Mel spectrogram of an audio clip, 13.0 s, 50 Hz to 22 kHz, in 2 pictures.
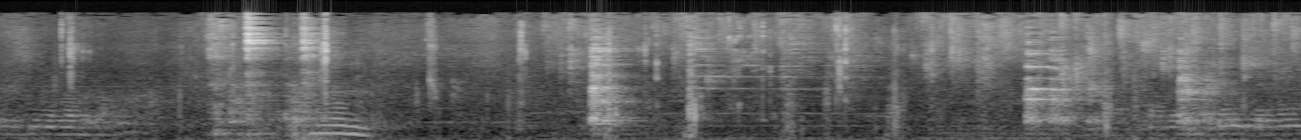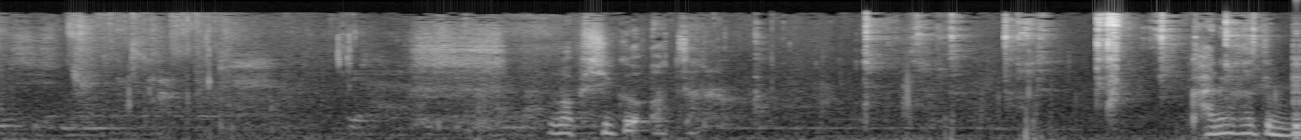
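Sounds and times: chewing noises: 0.2 - 9.0, 10.2 - 12.9.

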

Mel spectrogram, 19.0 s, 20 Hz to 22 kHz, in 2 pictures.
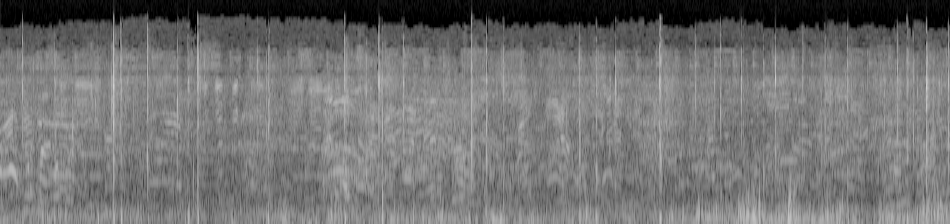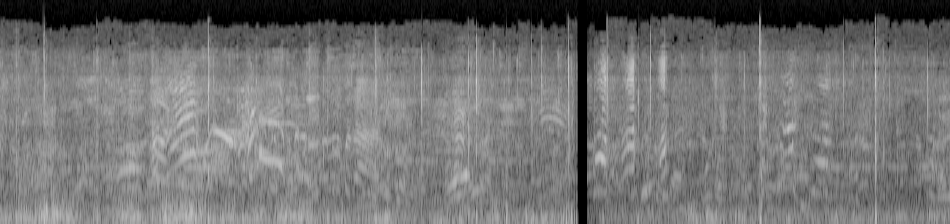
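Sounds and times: indistinct voices outdoors: 0.0 - 19.0.

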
